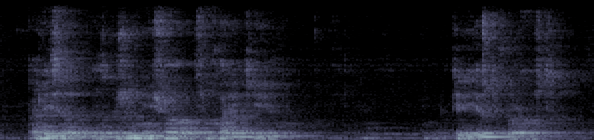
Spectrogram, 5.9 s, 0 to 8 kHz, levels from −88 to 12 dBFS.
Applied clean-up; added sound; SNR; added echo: none; none; none; reverberation time 1.0 s.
